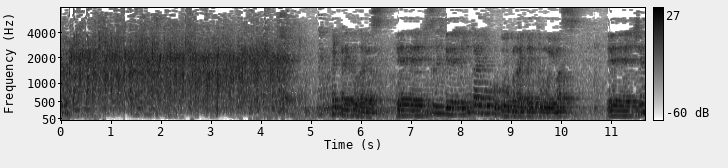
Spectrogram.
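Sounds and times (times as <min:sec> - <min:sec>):
audience applause: 0:00.0 - 0:04.8
speech: 0:05.6 - 0:10.2, 0:10.9 - 0:11.6.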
